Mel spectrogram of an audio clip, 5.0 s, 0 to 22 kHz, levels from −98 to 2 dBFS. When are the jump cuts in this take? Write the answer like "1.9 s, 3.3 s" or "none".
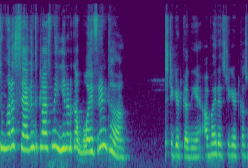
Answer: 3.4 s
